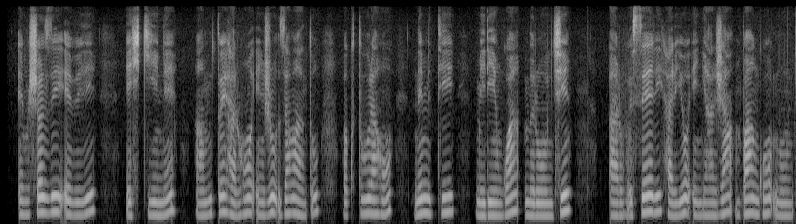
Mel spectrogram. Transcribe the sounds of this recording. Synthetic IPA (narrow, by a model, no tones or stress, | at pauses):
e̞miʃo̞zie̞βiɾi | eçi̥ciːne̞ | ahamutwe̞ɦaɾiɦo̞ʔe̞̰ɲʒuzaβaːntuβaku̥tuːɾaɦo̞ | ne̞mitʰi | miɾiːŋɡwamiɾuːɲɟi | aɾoβise̞ːɾihaɾijo̞ʔe̞ɲaːɲʒampaːŋɡo̞nuːɲɟi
